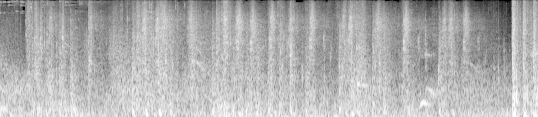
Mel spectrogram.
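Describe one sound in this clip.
Rapid gunfire rattles in a large echoing hall.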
